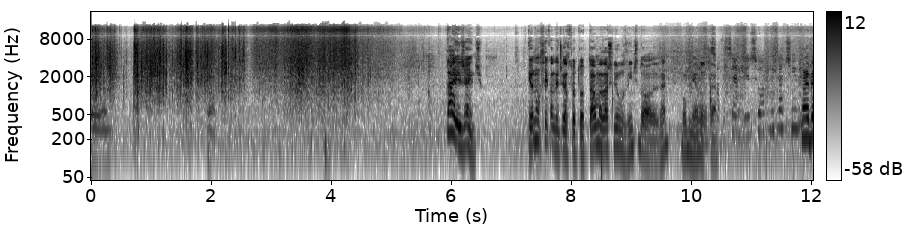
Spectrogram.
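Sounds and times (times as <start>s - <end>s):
paper wrapper crinkling: 0.0s - 5.1s.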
